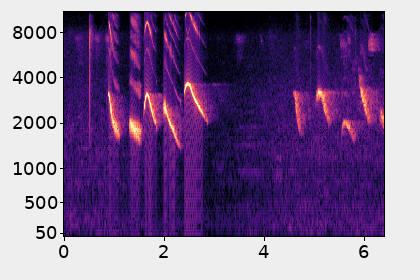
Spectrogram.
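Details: A Green-winged saltator, used as a warm-up to excite other saltators, sings loud, clear whistled notes slurring downward, five in quick succession, a short pause, then four more over a faint background hiss.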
